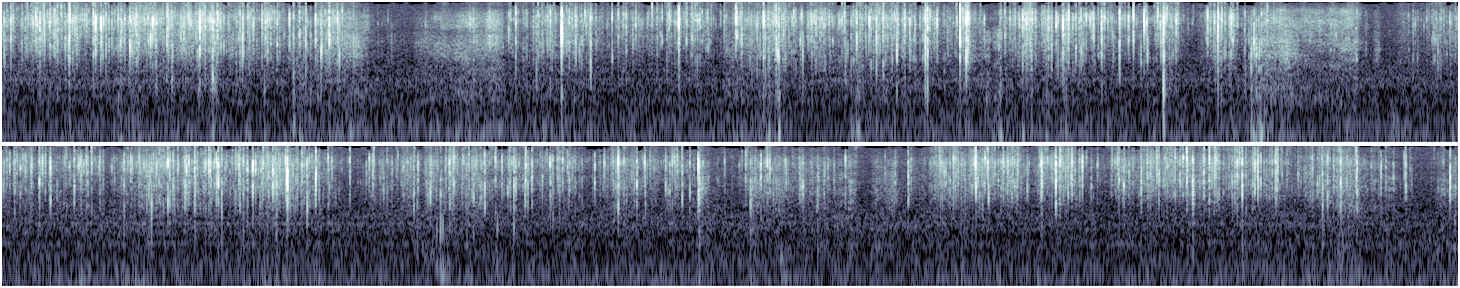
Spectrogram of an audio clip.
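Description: Long nails scratch a round, flat, coiled woven straw/seagrass coaster or trivet while it is moved side to side. The result is a steady, quiet stream of dry, bright crinkling and crackling scratches with little low end and occasional sharper clicks.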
